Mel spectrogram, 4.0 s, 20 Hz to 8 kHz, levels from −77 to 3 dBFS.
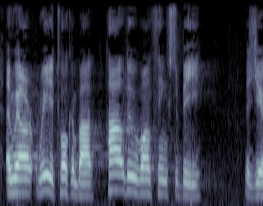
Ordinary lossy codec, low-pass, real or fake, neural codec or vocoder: none; 7.2 kHz; real; none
